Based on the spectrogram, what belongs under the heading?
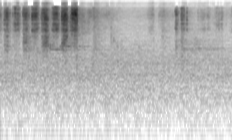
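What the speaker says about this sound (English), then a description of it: "I just used the sandpaper backwards and everybody saw it" Sandpaper rubbing back and forth in quick, scratchy strokes during work on a vehicle charging system, loud for under a second and then fading to a faint scrape.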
